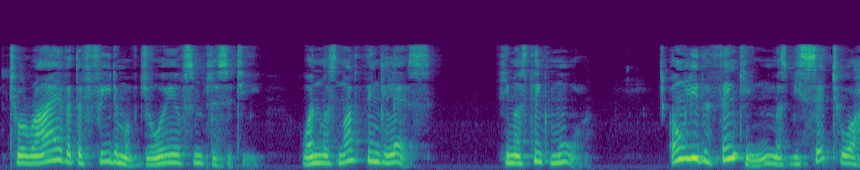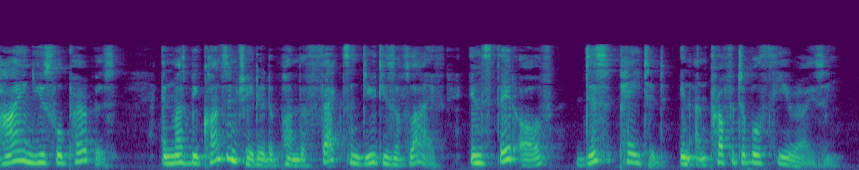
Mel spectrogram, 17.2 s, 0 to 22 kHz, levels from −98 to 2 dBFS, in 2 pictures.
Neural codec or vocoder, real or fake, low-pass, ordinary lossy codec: none; real; 7.2 kHz; AAC, 48 kbps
